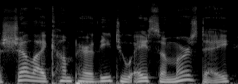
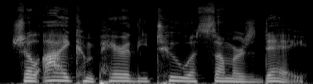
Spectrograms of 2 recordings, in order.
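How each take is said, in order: First: "SHALL i COM-pare THEE to A sum-MER'S day", stress on the wrong beats; "Asa Mersday" said as A sum-MERS-day, the weak syllables hit hard; flipped accents. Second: Slow, measured "shall I com-PARE thee TO a SUM-mer's DAY"; "Shall I compare thee to a summer's day" in slow, even iambs; every other syllable stressed. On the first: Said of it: "flip the accents". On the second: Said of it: "every other syllable is accented". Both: Shown as a demonstration.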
